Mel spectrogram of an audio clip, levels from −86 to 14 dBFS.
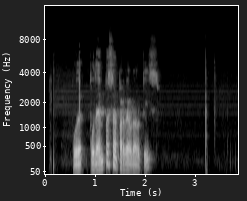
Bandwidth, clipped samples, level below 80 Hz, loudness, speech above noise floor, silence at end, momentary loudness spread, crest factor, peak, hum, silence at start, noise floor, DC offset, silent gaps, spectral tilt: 8.4 kHz; under 0.1%; -50 dBFS; -20 LUFS; 51 dB; 1.6 s; 18 LU; 20 dB; -2 dBFS; none; 0.55 s; -69 dBFS; under 0.1%; none; -7 dB/octave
